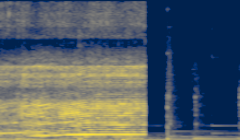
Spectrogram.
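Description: Cordless oscillating multi-tool sanding the rust off the inside of a steel wheel rim: a harsh rasp over a whine that rises in pitch, cutting off suddenly about a second and a half in.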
